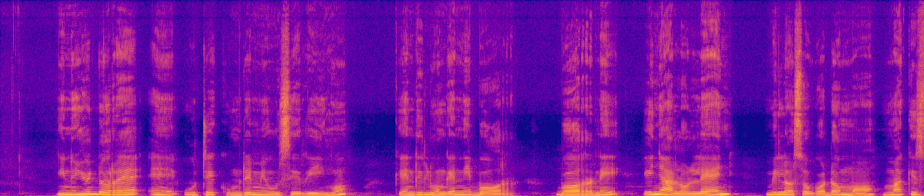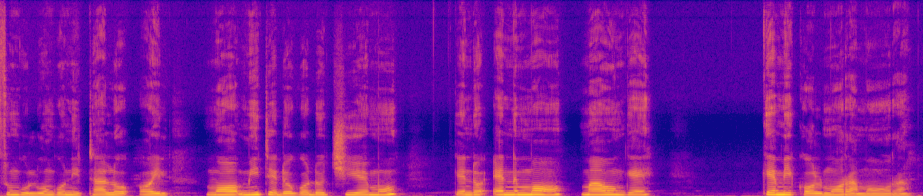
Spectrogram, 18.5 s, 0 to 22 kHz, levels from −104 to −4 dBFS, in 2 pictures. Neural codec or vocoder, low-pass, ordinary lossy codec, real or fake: none; none; none; real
